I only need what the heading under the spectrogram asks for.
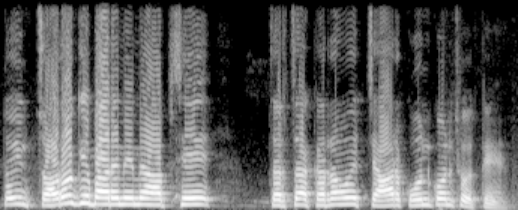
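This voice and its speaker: Male teacher asking and answering questions. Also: high voice. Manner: asks the viewers questions and answers them himself; calls the viewers friends, slow and repetitive. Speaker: Hindi grammar teacher. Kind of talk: video lesson explaining at a board.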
